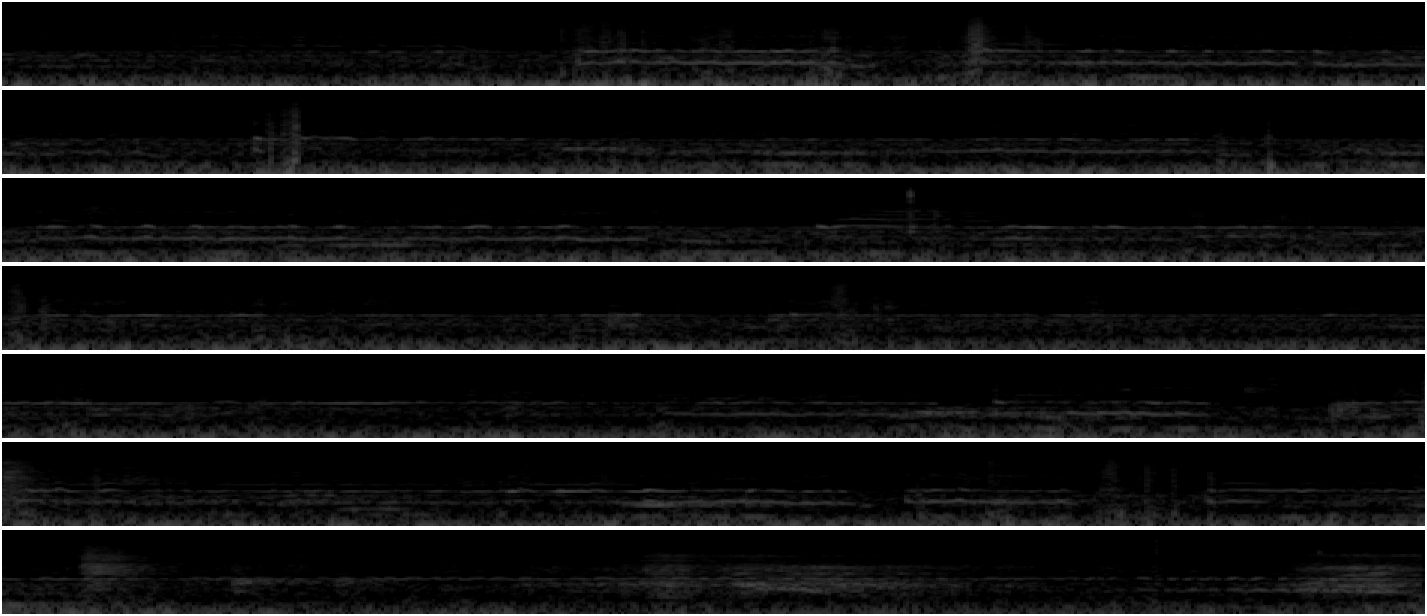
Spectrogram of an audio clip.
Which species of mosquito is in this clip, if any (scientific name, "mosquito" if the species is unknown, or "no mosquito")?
Culex pipiens complex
